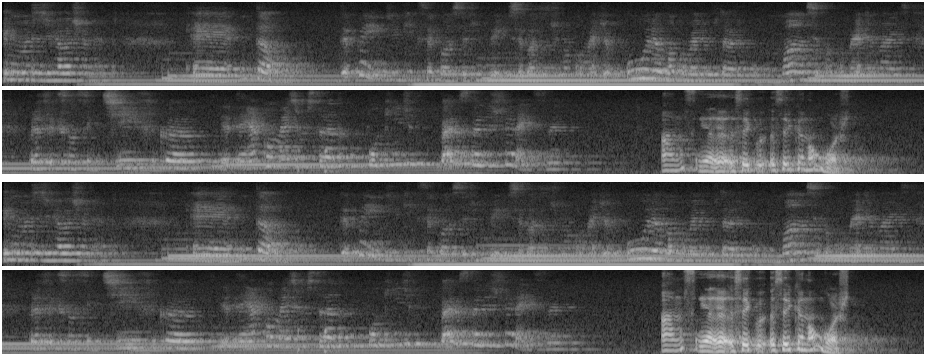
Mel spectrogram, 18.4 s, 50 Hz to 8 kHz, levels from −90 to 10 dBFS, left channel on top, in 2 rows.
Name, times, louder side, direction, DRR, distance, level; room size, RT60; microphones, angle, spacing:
voice 1, 0.0-2.9 3.3-14.9, equal, ahead, -5 dB, 1.2 m, -30 dB
Piano, 0.7-13.8, right 1 dB, 35° right, 1.9 m, -31 dB
voice 2, 15.8-17.7, right 4 dB, 70° right, 14 dB, 0.5 m, -17 dB
13.5 x 6.0 x 7.6 m, 1.4 s
head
